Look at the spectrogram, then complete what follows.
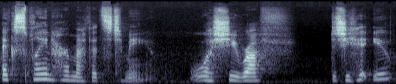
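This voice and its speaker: An actress playing a steady female police detective who questions a suspect directly in an audio drama table read. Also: medium pitch, a little slow, gravelly, slightly rough, full character voice. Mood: probing, concerned. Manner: probing, direct.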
